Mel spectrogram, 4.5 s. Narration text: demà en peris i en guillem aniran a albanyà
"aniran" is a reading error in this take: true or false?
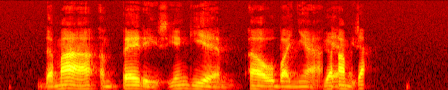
true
